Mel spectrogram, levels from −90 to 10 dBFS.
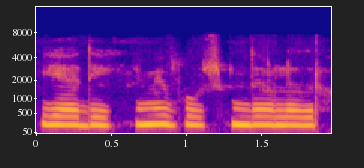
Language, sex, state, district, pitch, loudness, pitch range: Hindi, female, Uttar Pradesh, Shamli, 200 Hz, -11 LUFS, 195-210 Hz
